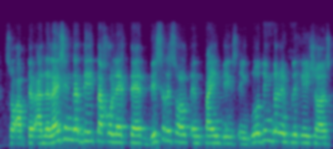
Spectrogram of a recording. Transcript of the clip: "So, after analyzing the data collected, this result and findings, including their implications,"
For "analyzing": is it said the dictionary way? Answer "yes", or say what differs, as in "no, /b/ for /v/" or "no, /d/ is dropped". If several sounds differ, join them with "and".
no, /s/ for /z/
